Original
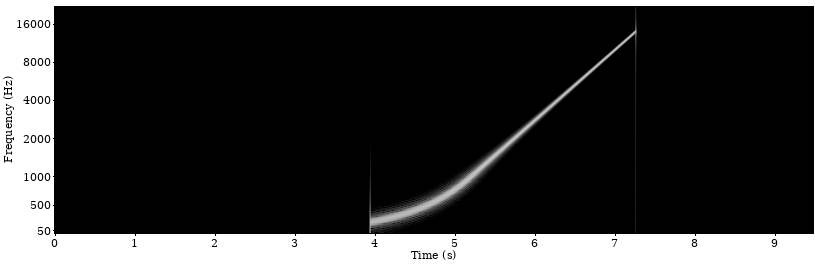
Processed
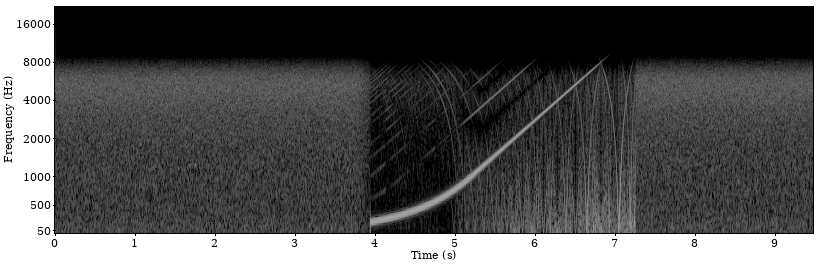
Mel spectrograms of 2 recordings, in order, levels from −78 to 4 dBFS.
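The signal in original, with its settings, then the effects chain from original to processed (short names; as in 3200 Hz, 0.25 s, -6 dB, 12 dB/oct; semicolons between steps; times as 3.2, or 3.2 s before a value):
chirp logarithmic 200 Hz -> 14000 Hz -19 dBFS -> -10.5 dBFS 3.32 s
delta modulation 32 kbps, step -32.5 dBFS; tone controls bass +3 dB, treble +12 dB; reverse; compressor 6:1, threshold -28 dBFS; reverse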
